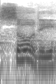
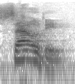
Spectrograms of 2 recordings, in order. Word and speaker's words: Saudi: People have said to me, you know, you're pronouncing that wrong. It's not Saudi, it's Saudi. Well, okay, fair enough. I'm happy to pronounce it Saudi.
